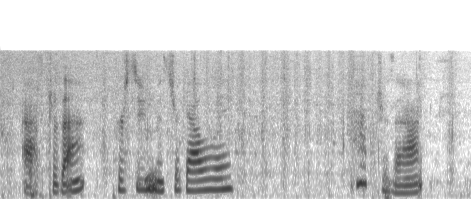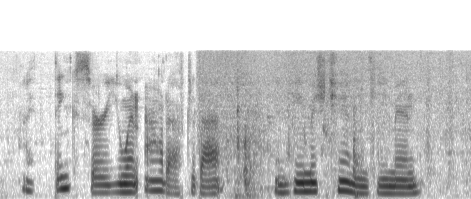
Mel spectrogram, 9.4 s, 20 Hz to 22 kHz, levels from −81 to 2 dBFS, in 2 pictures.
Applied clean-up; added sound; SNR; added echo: none; Frying (food); 14 dB; none.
